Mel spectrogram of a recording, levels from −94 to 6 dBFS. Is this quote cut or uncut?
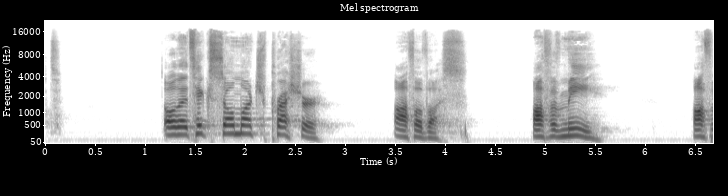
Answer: uncut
